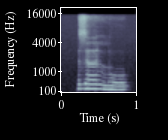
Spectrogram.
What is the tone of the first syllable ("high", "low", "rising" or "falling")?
high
